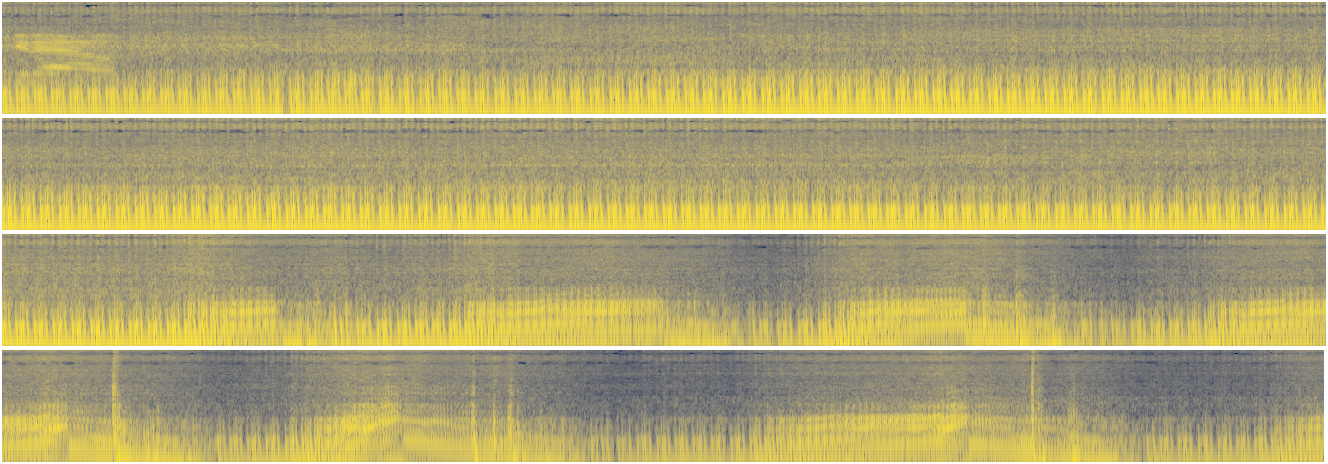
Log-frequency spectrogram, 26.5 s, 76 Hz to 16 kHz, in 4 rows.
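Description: A 2015-21 Yamaha R1 fitted with a Two Brothers exhaust idles loudly close up, then gives a series of sharp throttle blips, the revs rising and falling about seven times in quick succession.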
